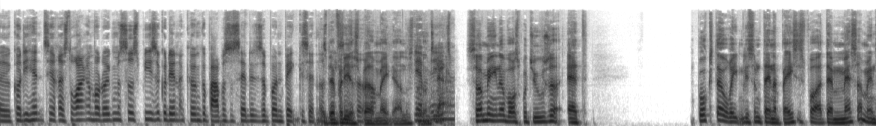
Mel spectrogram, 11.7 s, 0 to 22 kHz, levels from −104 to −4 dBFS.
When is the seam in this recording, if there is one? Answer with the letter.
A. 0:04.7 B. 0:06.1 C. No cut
B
